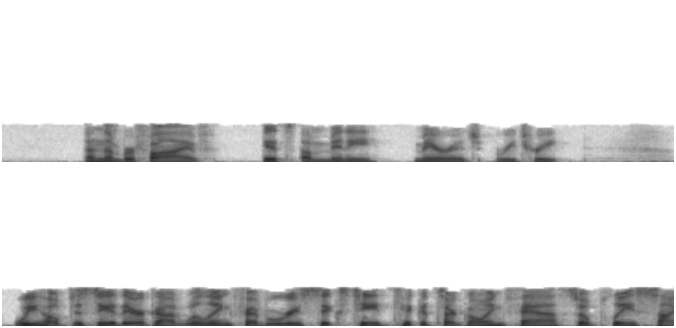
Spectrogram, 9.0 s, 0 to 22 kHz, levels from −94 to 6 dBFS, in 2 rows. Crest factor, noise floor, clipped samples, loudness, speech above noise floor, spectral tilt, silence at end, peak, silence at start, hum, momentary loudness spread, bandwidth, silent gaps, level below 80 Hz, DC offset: 18 dB; -52 dBFS; under 0.1%; -18 LUFS; 34 dB; -6 dB/octave; 0 s; -2 dBFS; 0.55 s; none; 9 LU; 5.4 kHz; none; -38 dBFS; under 0.1%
